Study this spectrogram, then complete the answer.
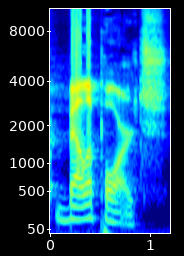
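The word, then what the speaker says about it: Bella Poarch: Tá, aparentemente se pronuncia Bella Port. Se escreve P-O-A-R-C-H, mas a pronúncia é Port.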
